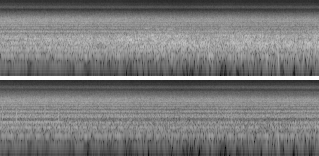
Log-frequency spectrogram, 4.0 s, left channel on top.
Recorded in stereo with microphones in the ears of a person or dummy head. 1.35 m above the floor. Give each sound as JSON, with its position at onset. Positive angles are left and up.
{"t": 0.0, "sound": "a drone", "side_deg": 0}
